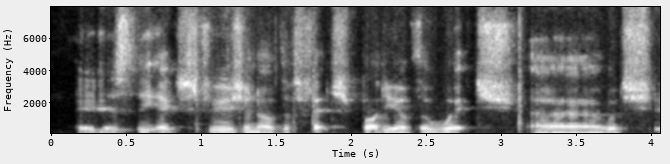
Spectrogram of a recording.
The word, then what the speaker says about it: fecce: fetch. Now the fetch, as far as I remember, is an Anglo-Saxon term spelled F-E-C-C-E and pronounced fetch.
